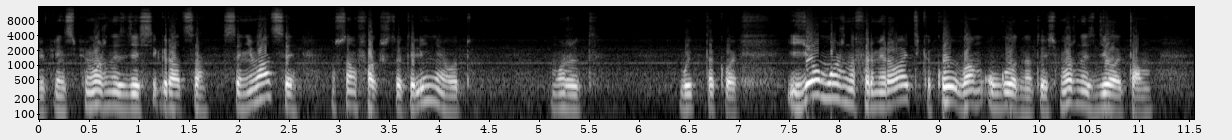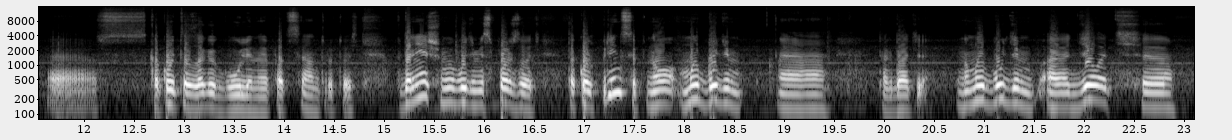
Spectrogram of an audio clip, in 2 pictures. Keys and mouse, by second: 4.4-6.3 drag, 6.8-8.8 drag, 8.6 Escape, 10.5 click, 20.3-23.1 drag.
